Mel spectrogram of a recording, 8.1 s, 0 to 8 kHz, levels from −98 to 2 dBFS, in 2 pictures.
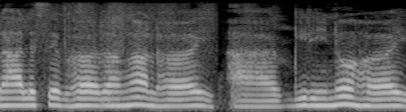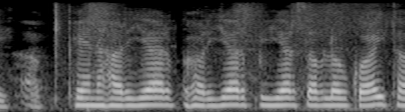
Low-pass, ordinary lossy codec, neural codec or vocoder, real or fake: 7.2 kHz; AAC, 48 kbps; none; real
